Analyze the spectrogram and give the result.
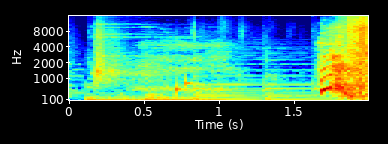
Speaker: I sneezed all over my chair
